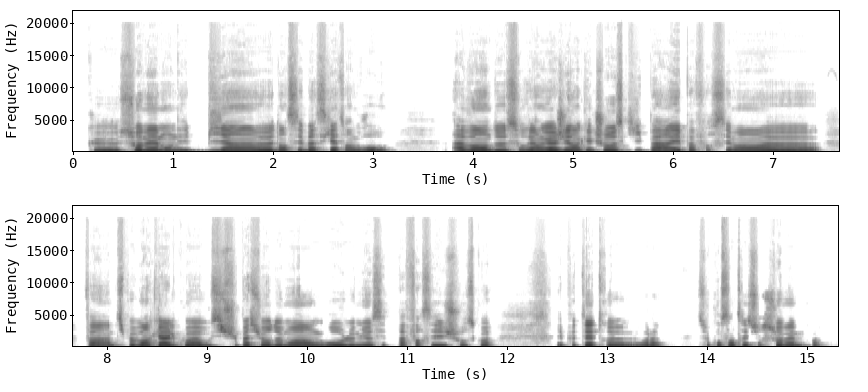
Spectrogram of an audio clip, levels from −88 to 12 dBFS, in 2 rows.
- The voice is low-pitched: Yes, very low, 95 Hz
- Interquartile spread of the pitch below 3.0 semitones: No, average, 3.3 semitones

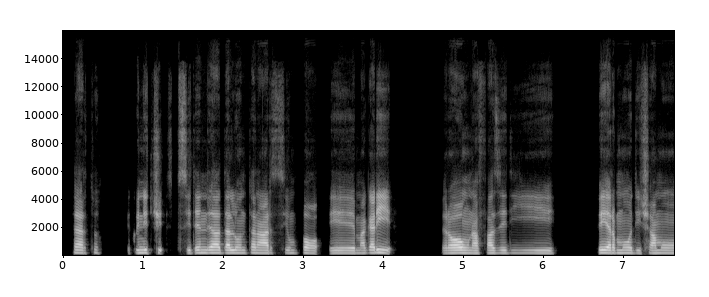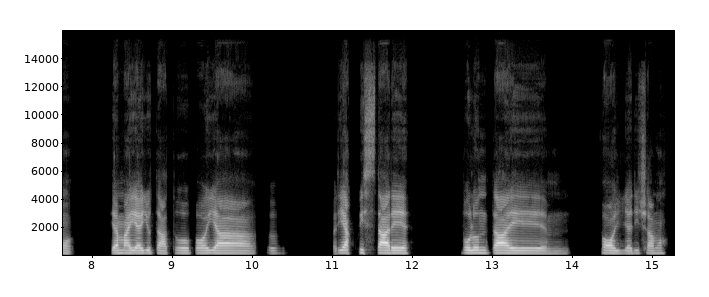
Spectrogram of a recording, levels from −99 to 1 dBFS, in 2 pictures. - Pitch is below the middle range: No, medium, 180 Hz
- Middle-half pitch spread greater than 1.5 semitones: No, narrow, 1.1 semitones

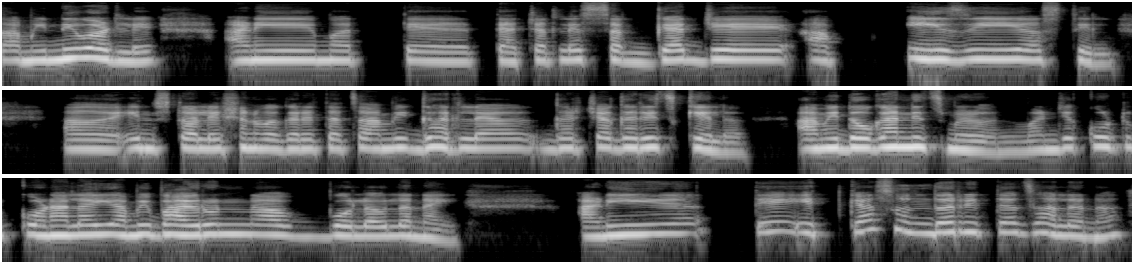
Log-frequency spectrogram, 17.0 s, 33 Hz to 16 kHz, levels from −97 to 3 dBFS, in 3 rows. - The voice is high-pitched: Yes, high, 230 Hz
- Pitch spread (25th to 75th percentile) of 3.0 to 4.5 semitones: No, narrow, 2.5 semitones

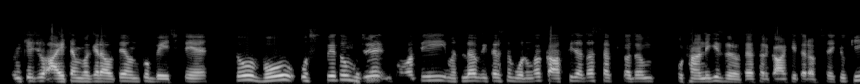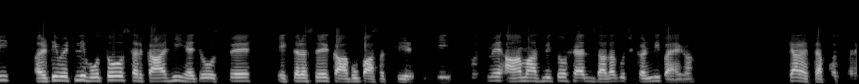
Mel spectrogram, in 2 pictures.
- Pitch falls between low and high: Yes, medium, 155 Hz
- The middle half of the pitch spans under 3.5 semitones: Yes, average, 2.9 semitones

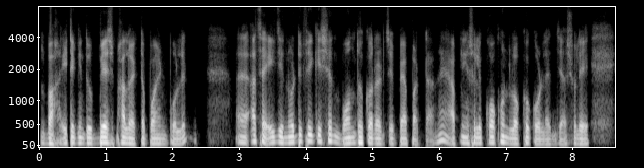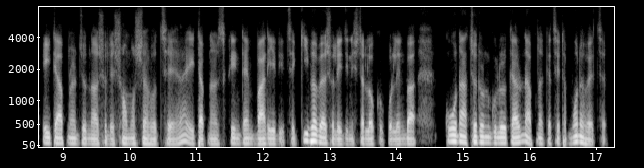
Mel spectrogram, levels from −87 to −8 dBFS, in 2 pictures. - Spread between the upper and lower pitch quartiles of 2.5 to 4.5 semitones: Yes, average, 4.0 semitones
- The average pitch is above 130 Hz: No, low, 100 Hz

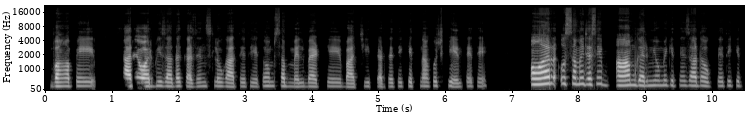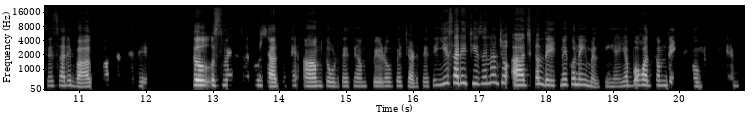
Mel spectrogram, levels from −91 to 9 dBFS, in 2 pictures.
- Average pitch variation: Yes, average, 3.8 semitones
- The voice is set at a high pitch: Yes, high, 200 Hz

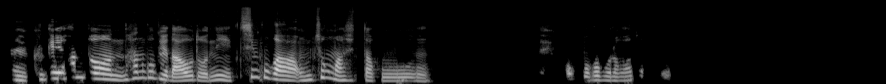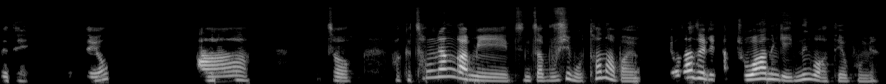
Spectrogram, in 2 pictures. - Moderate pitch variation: No, wide, 6.5 semitones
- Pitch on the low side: No, high, 200 Hz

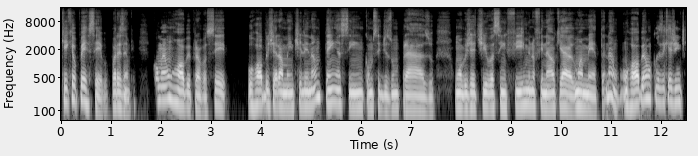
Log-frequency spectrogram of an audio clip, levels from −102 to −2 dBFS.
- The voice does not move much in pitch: No, average, 3.4 semitones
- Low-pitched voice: Yes, low, 125 Hz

